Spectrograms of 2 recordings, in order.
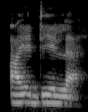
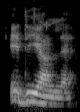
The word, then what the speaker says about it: ideale: Ideale. The I, we don't pronounce it like I, like in ideal, do we? How do we pronounce it in Italian? Edile. Like ink. Edile. It requires a lot of thought, this one, huh?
